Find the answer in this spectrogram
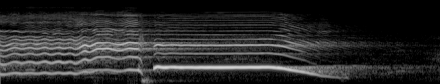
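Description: A woman singing solo into a microphone, her voice amplified through the PA: a phrase sung with vibrato, then a long high note held from about a second and a half in that slides down in pitch and fades away near the end.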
